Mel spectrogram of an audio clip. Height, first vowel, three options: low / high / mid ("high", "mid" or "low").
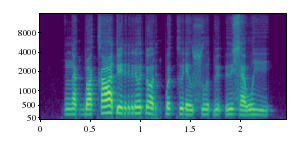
low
